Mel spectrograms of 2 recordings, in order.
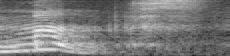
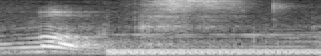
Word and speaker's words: month: First of all, the pronunciation of month has this O again that I was telling you about in Monday. It's not an O, so it's not months. It's more like a U sound, again, like the umbrella sound. Umbrella, months.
